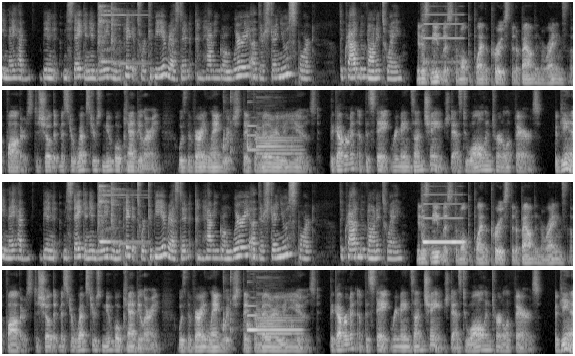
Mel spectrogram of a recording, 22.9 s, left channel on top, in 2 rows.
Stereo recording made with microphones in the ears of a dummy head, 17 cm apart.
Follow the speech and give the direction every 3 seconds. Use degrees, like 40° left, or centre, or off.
60° right, 30° right, 10° left, 40° right, 60° right, 60° right, 60° right, 60° right.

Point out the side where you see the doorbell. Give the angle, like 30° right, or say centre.
40° right.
